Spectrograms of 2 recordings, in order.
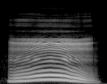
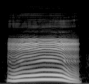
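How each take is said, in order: First: The hum sits forward at the front. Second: The hum sits forward at the front.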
